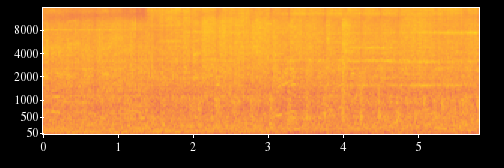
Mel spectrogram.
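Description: Freight train of insulated refrigerated boxcars rolling past close by: a steady, loud rumble of steel wheels on the rails.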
